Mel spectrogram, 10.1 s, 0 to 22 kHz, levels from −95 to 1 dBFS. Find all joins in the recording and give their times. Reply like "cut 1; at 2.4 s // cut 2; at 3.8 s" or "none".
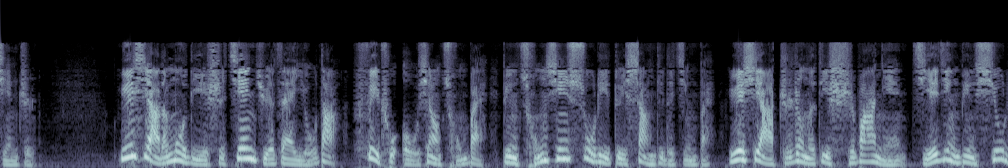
cut 1; at 3.5 s // cut 2; at 5.0 s // cut 3; at 7.2 s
